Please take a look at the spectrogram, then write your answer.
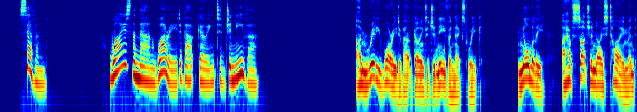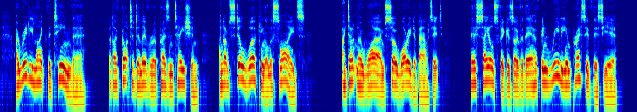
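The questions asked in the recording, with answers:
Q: Why is the man worried about going to Geneva?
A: He has to give a presentation and the slides aren't finished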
